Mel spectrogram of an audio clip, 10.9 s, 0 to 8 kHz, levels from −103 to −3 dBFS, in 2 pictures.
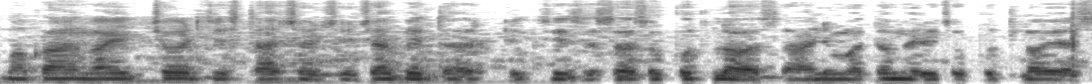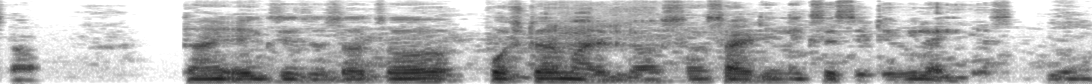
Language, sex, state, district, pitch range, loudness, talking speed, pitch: Konkani, male, Goa, North and South Goa, 95-115 Hz, -28 LUFS, 150 wpm, 100 Hz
